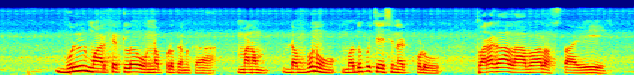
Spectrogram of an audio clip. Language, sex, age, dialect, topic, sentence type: Telugu, male, 31-35, Central/Coastal, banking, statement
